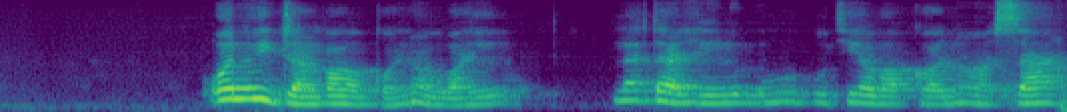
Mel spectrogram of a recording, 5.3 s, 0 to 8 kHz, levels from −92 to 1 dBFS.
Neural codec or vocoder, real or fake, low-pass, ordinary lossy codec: codec, 16 kHz, 0.8 kbps, ZipCodec; fake; none; none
